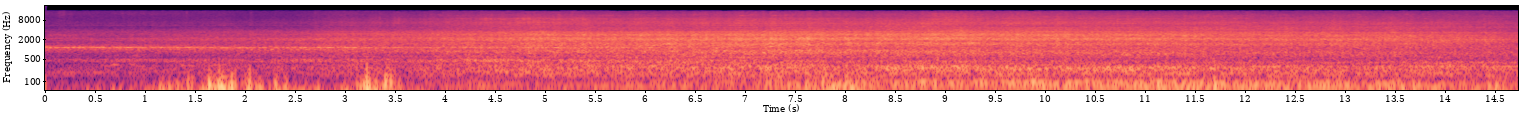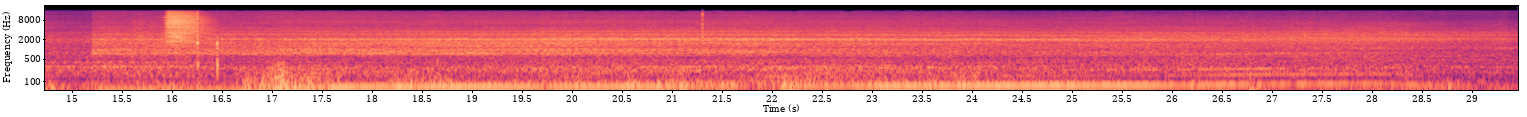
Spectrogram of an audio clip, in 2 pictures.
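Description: ČD class 810 diesel railcar running through the station, with a short loud hiss of compressed air from its brakes about halfway through. After the hiss, its underfloor diesel engine drones low and steady.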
